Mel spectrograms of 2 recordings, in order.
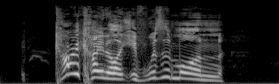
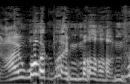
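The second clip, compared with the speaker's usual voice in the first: louder, slow, hammed-up wail; mock bawling; 5 semitones higher, 7 dB louder, slower than usual. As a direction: fake crying for mom. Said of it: "just fucking starts bawling".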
